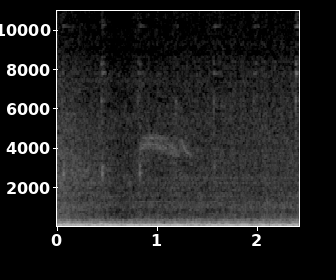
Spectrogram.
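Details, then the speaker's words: Engine started after fixing a part with stripped teeth that made it start and die: low heavy idle with slightly uneven loping beat; owner suspects timing and carburetor, rough idle. "A little bit of timing, a little bit of carb. I don't know, it just don't sound quite right."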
